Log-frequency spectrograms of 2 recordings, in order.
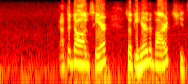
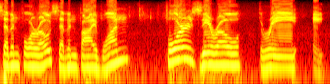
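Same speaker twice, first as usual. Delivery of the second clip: slow, careful repeat of the number; slow and deliberate; slower than usual. Real, not acted. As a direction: spell out each digit slowly for listeners. Repeating phone number slowly.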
